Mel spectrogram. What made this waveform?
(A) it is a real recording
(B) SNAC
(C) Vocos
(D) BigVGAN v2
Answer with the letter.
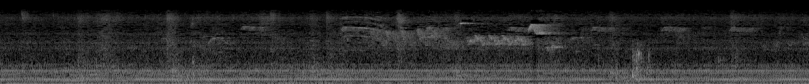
A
